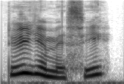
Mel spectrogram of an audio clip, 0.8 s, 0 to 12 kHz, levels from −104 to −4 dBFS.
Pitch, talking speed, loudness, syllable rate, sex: 255 Hz, 215 wpm, -14 LUFS, 5.3 syllables/s, female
